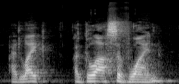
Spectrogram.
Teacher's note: You notice there there's only stress on two words, glass and wine.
